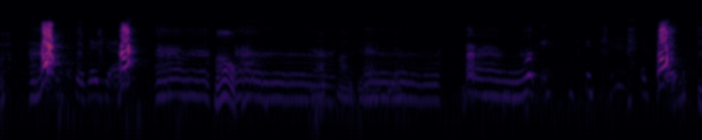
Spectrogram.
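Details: Three-month-old Cavalier King Charles Spaniel puppy fiercely going after a water bottle: sharp high yaps near the start and end, while a woman's voice talks through the middle.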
